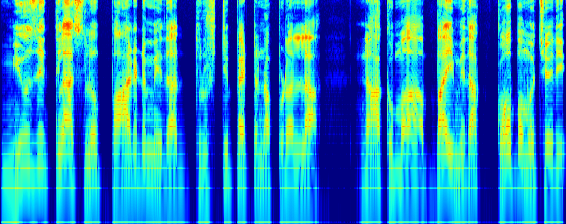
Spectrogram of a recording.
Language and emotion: Telugu, angry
